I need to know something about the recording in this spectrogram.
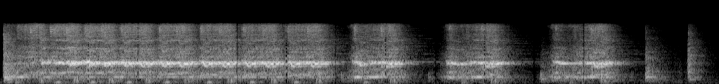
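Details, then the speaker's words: Mower that won't start: a strained, whining crank stopping and restarting in short bursts without firing. The owner first suspected the starter; an overtight deck belt was dragging the engine. "it's making another new weird noise that I've never heard before. Whoa, is your mower not starting and making a weird noise?"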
